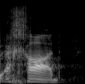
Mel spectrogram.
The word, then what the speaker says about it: echad: This word one is the word in Hebrew, echad. You can say it like that.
